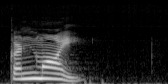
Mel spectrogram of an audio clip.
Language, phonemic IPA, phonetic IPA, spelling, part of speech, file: Tamil, /kɐɳmɑːj/, [kɐɳmäːj], கண்மாய், noun, Ta-கண்மாய்.ogg
- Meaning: lake, irrigation tank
